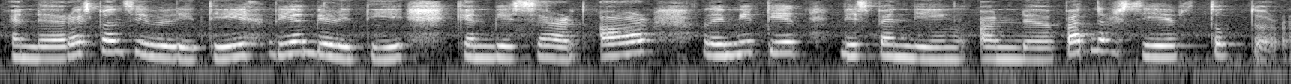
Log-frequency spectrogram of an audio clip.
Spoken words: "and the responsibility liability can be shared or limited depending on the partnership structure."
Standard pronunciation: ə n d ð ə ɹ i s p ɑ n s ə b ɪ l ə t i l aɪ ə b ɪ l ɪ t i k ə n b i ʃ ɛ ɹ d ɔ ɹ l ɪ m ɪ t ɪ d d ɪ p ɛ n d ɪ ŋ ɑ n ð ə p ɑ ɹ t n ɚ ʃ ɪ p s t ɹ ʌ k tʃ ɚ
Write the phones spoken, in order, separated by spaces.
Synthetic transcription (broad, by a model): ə n d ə ɹ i s p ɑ n s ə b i l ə t i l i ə b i l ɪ t i k ə n b i s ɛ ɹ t ɔ ɹ l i m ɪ t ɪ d d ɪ p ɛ n d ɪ ŋ ɑ n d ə p ɑ ɹ t n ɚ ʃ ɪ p s t ɹ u k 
